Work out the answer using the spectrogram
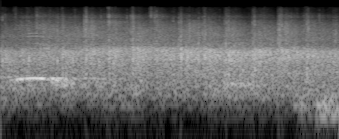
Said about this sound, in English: Okay, thank you very much. Round of applause for the children, please.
